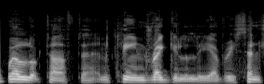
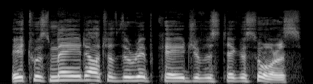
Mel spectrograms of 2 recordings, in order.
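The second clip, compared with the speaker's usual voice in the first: put-on higher, louder character voice of an old man; old man explaining; 6 semitones higher, 4 dB louder than usual. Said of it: "explained the old man".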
